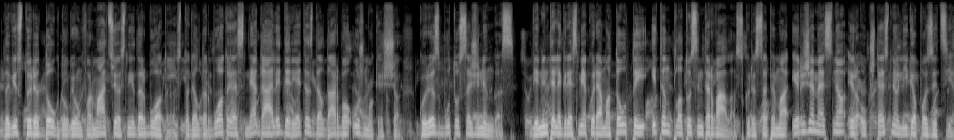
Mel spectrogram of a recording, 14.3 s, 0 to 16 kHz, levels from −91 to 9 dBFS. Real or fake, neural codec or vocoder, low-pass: real; none; 14.4 kHz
